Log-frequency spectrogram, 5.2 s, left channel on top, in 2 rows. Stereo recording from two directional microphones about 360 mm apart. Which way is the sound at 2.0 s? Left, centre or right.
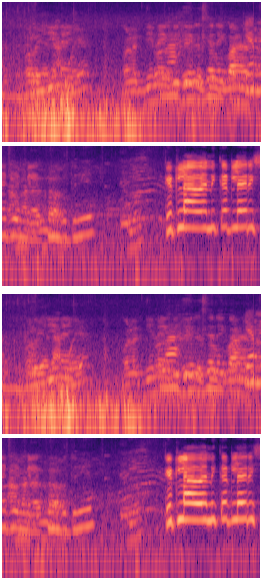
Centre.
